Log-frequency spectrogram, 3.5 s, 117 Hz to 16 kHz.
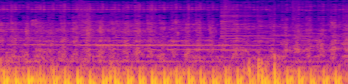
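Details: Old Honda Supra X 100 single-cylinder bored up with a Vario 125 piston, after assembly: steady idle with an even thump and no tick or knock; the engine sounds healthy.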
